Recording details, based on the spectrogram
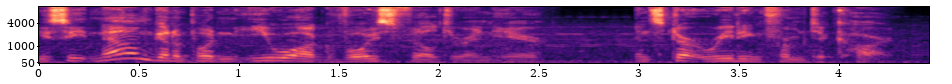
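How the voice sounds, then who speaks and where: A man's voice: mid-range voice, animated, fairly quick, darkish tone, soft background music. A man chatting casually with viewers on a live game stream, joking and playful as he answers them by name. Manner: joking, playful, reads viewer names aloud.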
